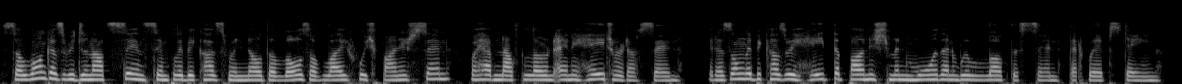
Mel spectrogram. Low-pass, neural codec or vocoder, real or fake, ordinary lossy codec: 7.2 kHz; codec, 44.1 kHz, 7.8 kbps, DAC; fake; Opus, 24 kbps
